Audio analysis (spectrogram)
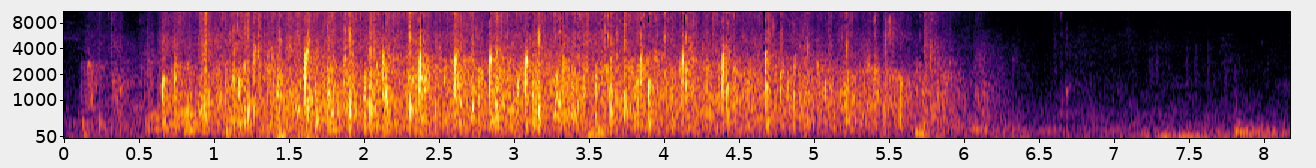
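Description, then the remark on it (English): An audience claps steadily in a dense wash of applause that holds strong for about six seconds, then tapers off quickly into near quiet with a few scattered claps. “You see applause around here.”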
